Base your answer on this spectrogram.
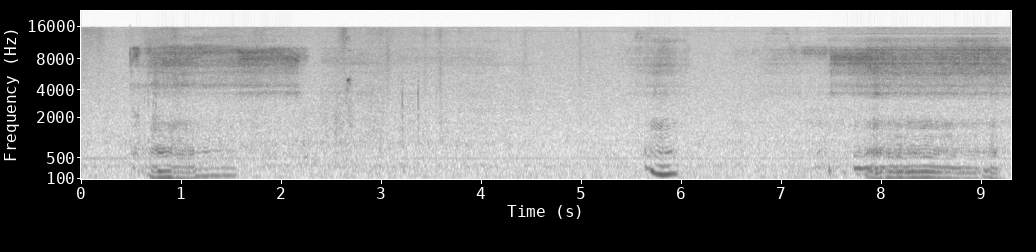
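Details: Tired, sleepy dog asleep yet active in its sleep, giving low harmonic snoring groans near the start and end with a brief snort in between, over quiet room noise.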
